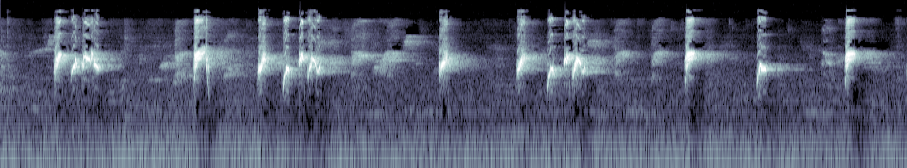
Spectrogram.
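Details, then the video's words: Red-whiskered bulbul's competitive song used to incite newly caught birds: short, sharp whistled phrases with dipping and rising notes, repeated roughly every second or two with brief silences between. "Kích Chào Mào Hót Ché/ Kích chào mào hót đấu hay nhất,bổi nghe là hót theo,khiến bổi ức chế căng lửa"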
